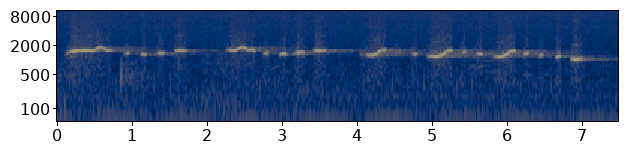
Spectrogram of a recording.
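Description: Someone whistles a cheerful melody, a steady run of clear, bright notes with short gaps between phrases and small upward slides, no talking alongside.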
